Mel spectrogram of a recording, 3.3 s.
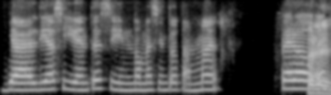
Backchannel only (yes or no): yes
